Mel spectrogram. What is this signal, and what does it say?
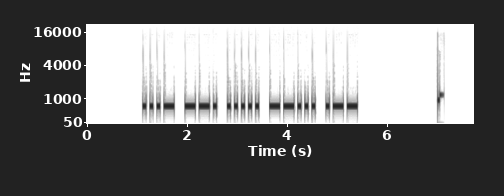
Morse code, heard as a keyed tone, about 17 wpm, 700 Hz. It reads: VG57W
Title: Code Groups - 5 Letter:Numbers - 17wpm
